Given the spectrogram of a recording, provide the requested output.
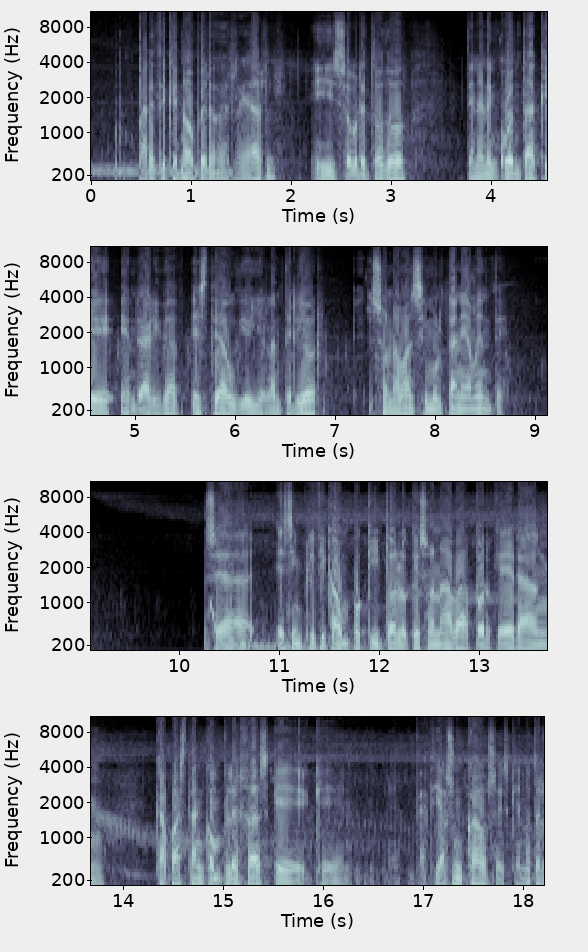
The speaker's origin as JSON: {"language": "Spanish", "region": "Galicia", "country": "Spain", "said": "el gallego marinero, con el que siempre me he sentido identificado"}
